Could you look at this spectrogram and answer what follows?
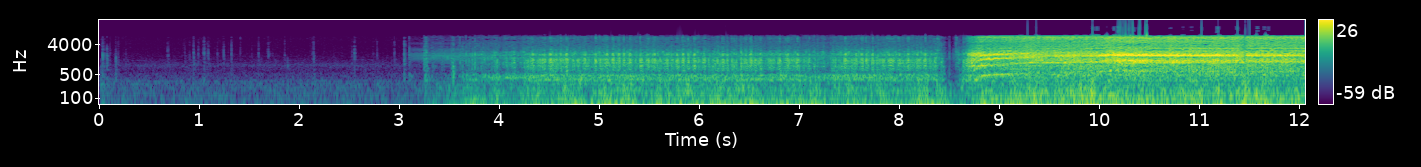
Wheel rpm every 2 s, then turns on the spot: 0, 0, 10, 20, 80, 160.
4-8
